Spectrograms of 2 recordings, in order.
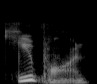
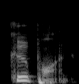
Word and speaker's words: coupon: how to talk, because it's not pronounced coupon, it's pronounced coupon.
